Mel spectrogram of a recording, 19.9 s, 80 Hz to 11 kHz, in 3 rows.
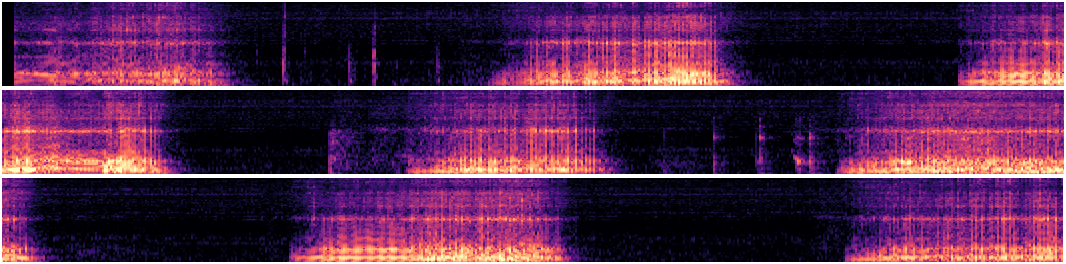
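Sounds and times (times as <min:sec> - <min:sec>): man snoring loudly: 0:00.1 - 0:01.5, 0:03.0 - 0:04.7, 0:06.0 - 0:07.8, 0:09.2 - 0:10.5, 0:11.5 - 0:13.6, 0:15.0 - 0:16.9, 0:18.5 - 0:19.9.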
